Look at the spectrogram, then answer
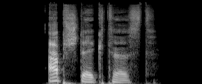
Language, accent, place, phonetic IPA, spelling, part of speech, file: German, Germany, Berlin, [ˈapˌʃtɛktəst], abstecktest, verb, De-abstecktest.ogg
- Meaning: inflection of abstecken: 1. second-person singular dependent preterite 2. second-person singular dependent subjunctive II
